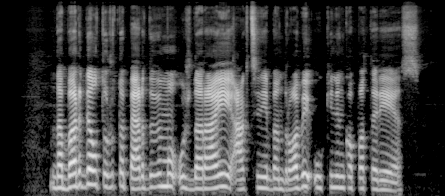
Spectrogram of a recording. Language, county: Lithuanian, Kaunas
